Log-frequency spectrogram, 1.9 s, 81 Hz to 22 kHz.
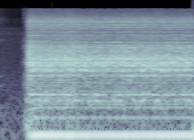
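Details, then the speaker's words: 14kg clothes dryer (spin) motor after repair of its badly burnt, shorted winding, with its 8 µF capacitor tested fine, run on the bench: starts straight away, steady even hum with a clean whine, turning right, no rubbing or grinding; normal. "langsung berputar ya, betul ke arah kanan ya, berputar ke kanan ya, normal."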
